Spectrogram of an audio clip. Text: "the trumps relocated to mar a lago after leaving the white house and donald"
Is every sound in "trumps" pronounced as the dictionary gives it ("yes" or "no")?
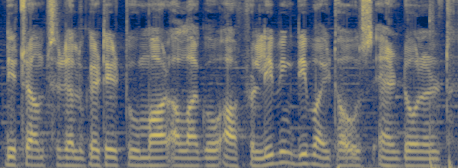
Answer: yes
